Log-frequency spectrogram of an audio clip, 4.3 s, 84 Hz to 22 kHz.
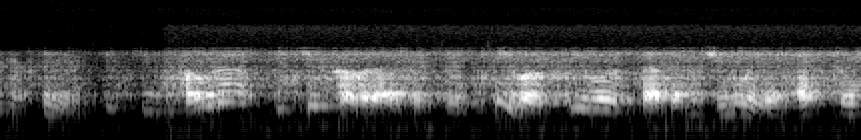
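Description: A recorded CQ call in a man's voice played back through the FX-4CR transceiver's small built-in speaker in its voice-monitor mode. It is faint and thin, not crystal clear, which may be down to the microphone used to record it.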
